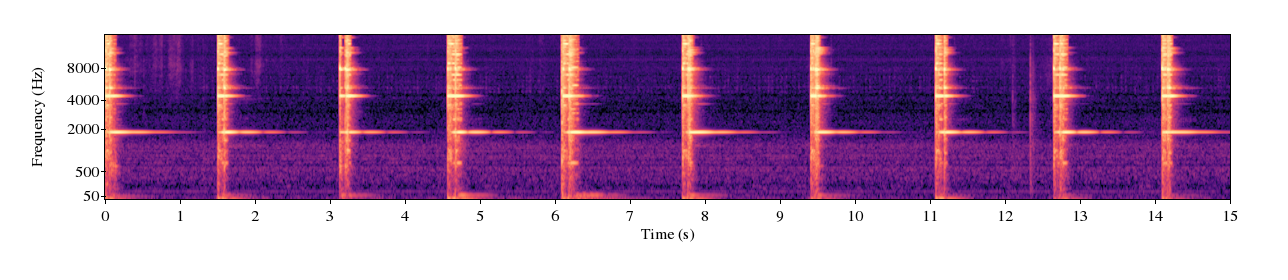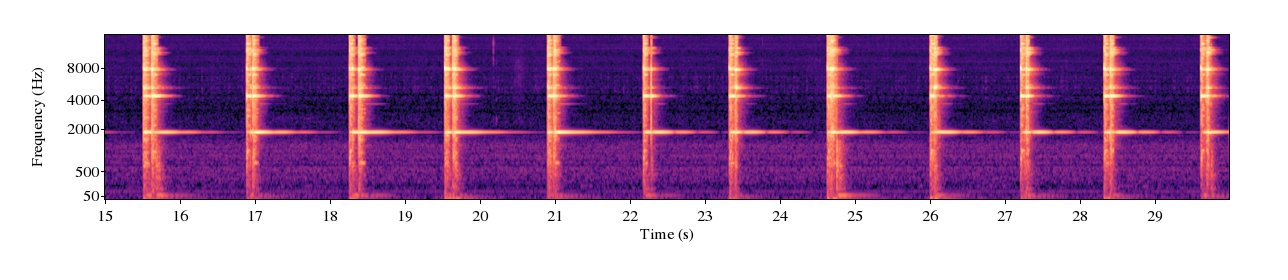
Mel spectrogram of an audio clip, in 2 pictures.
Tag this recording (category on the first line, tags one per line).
Sound effects > Objects / House appliances
Blue-brand
Blue-Snowball
ding
double
toast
